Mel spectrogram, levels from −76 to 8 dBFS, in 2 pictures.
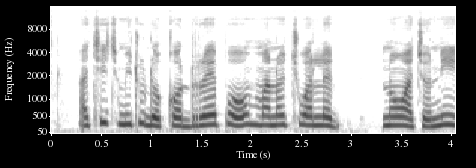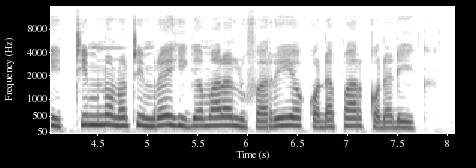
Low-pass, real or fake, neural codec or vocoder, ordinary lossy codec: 14.4 kHz; real; none; none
